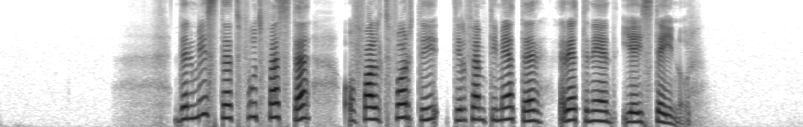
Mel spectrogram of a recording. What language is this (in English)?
Norwegian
